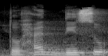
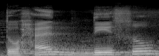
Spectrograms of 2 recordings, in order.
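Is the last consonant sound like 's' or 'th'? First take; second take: s; th. First: The last consonant is a hissing 's' sound. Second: The last consonant is a soft 'th' sound. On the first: The speaker calls it wrong. "सीन नहीं पढ़ना, तुहद्दिसु ऐसे नहीं बोलना" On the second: The speaker calls it right. "नर्म और बारीक"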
